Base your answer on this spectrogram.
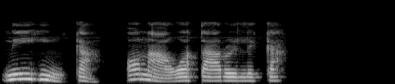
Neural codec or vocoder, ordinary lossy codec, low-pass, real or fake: none; none; none; real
